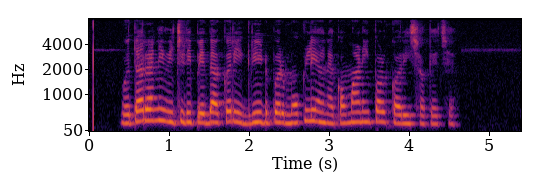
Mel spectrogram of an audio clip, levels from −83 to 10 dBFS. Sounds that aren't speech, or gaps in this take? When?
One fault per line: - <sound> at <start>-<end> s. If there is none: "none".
none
